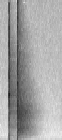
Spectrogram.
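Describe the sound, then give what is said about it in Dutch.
Two sharp hand claps in quick succession, loud and crisp, followed by a short fading ring before silence. No one speaks. “Nog één keertje klappen. Ik wil nog een keertje klappen.”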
